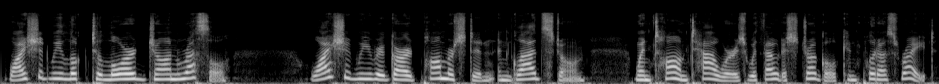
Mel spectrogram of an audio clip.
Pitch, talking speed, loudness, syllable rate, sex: 230 Hz, 155 wpm, -17 LUFS, 4.3 syllables/s, female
